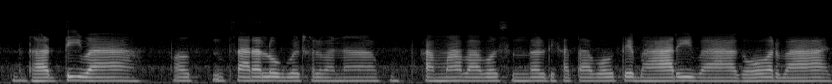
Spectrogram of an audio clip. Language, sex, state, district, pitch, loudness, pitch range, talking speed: Bhojpuri, female, Uttar Pradesh, Gorakhpur, 165 Hz, -30 LUFS, 165-170 Hz, 130 wpm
